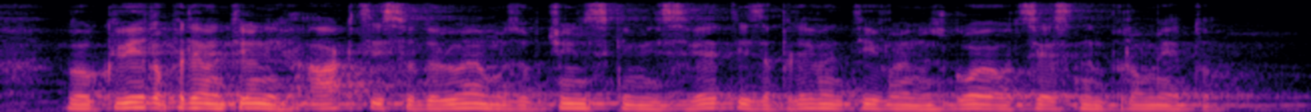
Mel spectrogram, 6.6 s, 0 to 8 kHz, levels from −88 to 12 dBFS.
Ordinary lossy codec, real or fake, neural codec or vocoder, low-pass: MP3, 48 kbps; fake; codec, 16 kHz, 16 kbps, FreqCodec, larger model; 7.2 kHz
